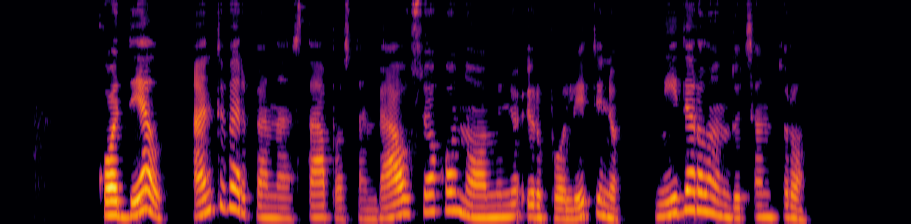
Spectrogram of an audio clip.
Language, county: Lithuanian, Vilnius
